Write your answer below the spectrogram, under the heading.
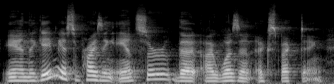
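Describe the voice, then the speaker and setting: Low-voiced woman calmly explaining. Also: moderate pace. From Boston area, USA. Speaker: spiritual channeler and video host. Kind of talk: casual explanatory monologue.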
